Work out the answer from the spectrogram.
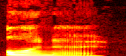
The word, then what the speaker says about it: honor: Now, some words begin with a silent H, such as an R, an honorable man, an honest person, an honor, right?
